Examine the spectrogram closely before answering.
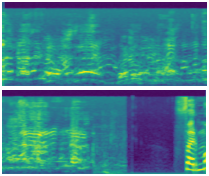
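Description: A crowd of men shout and argue excitedly close by.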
